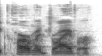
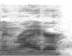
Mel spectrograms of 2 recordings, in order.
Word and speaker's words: Kamen Rider: and whenever somebody would whenever somebody would say Kamen Rider wrong, they'd always say Karma Driver. Or, if you like people in Scotland, they say Cayman Rider.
